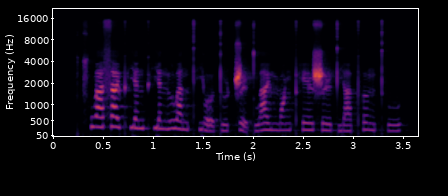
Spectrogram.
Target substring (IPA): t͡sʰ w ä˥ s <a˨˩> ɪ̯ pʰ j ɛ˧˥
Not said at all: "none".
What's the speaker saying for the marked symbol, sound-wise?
a˥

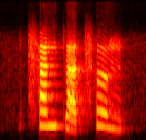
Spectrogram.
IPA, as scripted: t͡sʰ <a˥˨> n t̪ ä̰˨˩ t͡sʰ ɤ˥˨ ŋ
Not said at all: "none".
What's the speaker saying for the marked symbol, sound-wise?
a˦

